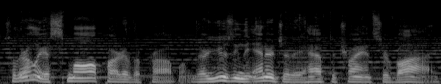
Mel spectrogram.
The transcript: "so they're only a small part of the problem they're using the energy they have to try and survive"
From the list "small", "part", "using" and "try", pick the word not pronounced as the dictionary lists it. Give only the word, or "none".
none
